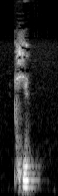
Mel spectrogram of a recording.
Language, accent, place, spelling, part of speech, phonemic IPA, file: French, France, Lyon, prou, adverb, /pʁu/, LL-Q150 (fra)-prou.wav
- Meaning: a lot; enough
